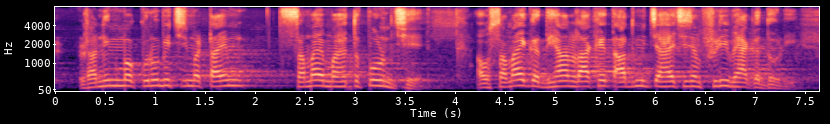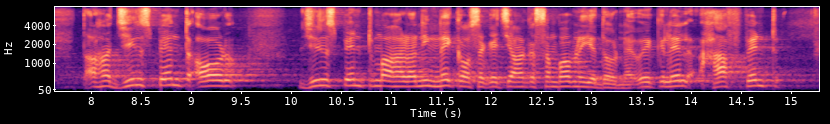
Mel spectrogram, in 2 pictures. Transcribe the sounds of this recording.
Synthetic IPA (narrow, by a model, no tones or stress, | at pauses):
ɾənĩŋɡmekonobʱit͡ʃid͡ʒmeʈaimsəməjməɦət̪wəpuɾnt͡ʃʰɛ̰ | a̰wsəməjked̪ʱijanɾakʰɛt̪ad̪mit͡ʃaɦɛt͡ʃʰɛd͡ʒeɦəmpʰiɾibʱaked̪oɽḭ | t̪ɔəɦãd͡ʒinspeɳʈɔʊɾ | d͡ʒinspẽɳʈmeəɦãɾənĩŋɡnəjkɔsəkɛt͡ʃʰiəɦãkesə̃mbʱəbnəjed̪ɔɾnajoɦkelelhapʰpẽɳʈ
